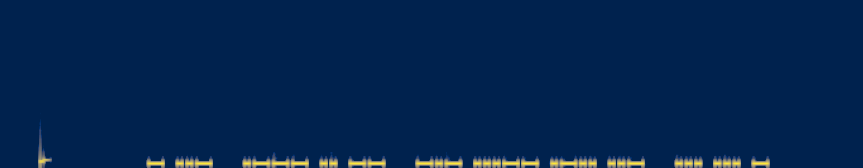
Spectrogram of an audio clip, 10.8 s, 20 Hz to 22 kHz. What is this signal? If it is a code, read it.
Morse code, heard as a keyed tone, about 21 wpm, 700 Hz. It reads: TU JIM K3LU SST
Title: K1USN SST QSO Practice - 20wpm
